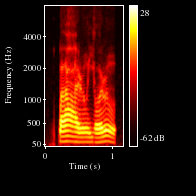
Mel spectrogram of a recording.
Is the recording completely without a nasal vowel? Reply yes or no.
no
